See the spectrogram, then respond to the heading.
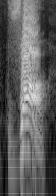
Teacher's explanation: अब आ वा वट, देखो अगर आप बा बकरी वाला बोलते हो तो ये तो केवल ओष्ठ के साथ हो जाएगा, है ना, ओष्ठ। लेकिन आप वा बोलते हो तो इसमें आप देखिएगा ओठ आपका एक दंत में लग जाता है, और चूंकि आप ओठ से बोलते हो तो यहां पर देखिएगा ये ओष्ठ दंत, ओष्ठ बराबर दंत्योष्ठ, और इसलिए ये वाली चीज सेटिस्फाई हो जाती है। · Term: दंत्योष्ट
